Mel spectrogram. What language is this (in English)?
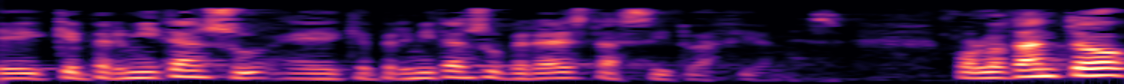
Spanish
